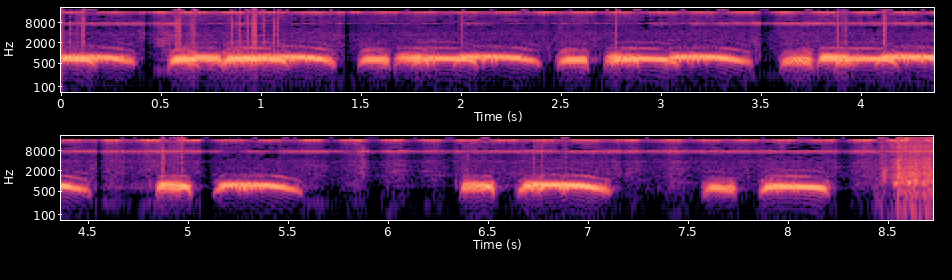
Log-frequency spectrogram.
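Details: Two-coo Spotted Dove with a small voice, kept as a trapping decoy in Thailand: a dense run of low paired coos, short then long, almost without pause, ending in a rough burst of noise.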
